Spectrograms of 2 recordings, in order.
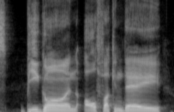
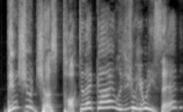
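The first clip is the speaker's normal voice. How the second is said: incredulous disbelief; 3 dB louder than usual. Retold or imitated. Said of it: "And I'm like".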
